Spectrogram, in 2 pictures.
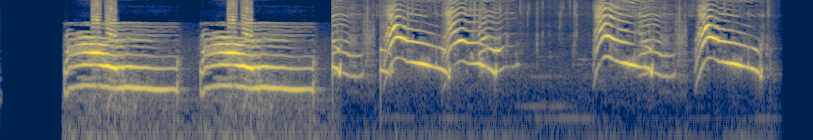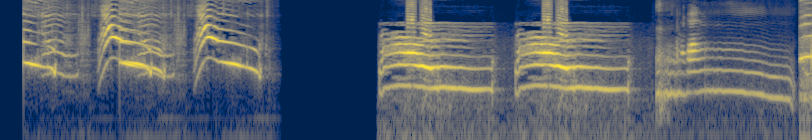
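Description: Domestic cat meowing again and again. Two long, level meows open and close the sequence, and in the middle comes a run of shorter, higher meows that slide down in pitch, mostly in pairs.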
